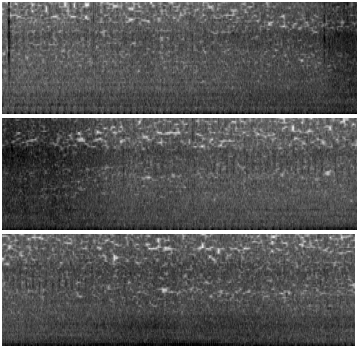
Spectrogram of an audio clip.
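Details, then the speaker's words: Yamaha Mio Sporty scooter after rebuild for lost compression (previously no compression, light when kicked), idle being brought down, leftover oil in the exhaust; fast even putter firing smooth and regular; healthy idle. "Oke kita matikan dulu ya ini halus guys mesinnya nih ya kita matikan"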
